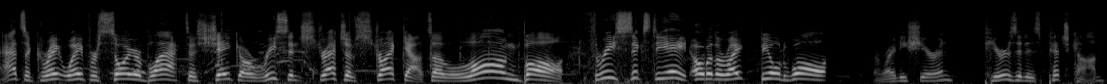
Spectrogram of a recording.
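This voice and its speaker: A male baseball broadcaster with a very high-pitched voice delivers live radio play-by-play. He calls the game in punchy, clipped phrases, stretching words out as plays get bigger. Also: expressive. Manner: punchy clipped calls that build to drawn-out shouts on big plays.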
